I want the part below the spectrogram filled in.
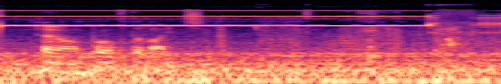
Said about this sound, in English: the red light and the buzzer will be turned on automatically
